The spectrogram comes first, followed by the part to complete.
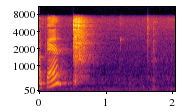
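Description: Stainless steel kitchen utensils clattering: one brief metallic clatter about half a second in, then a single light click a little over a second later.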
